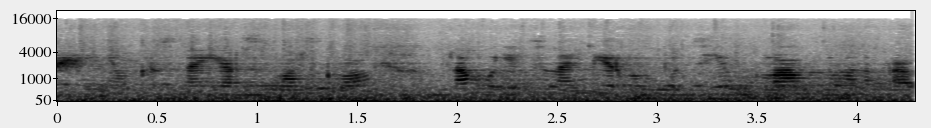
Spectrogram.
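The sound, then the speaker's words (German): Busy railway station ambience at Novosibirsk station, Russia, in snow, as workers sweep snow from the overpasses: a steady low rumble fills the space while indistinct voices murmur and call out, with no single sound standing out. “Der Bahnhof von Novosibirsk. Arbeiter fegen Schnee von den Überführungen.”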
